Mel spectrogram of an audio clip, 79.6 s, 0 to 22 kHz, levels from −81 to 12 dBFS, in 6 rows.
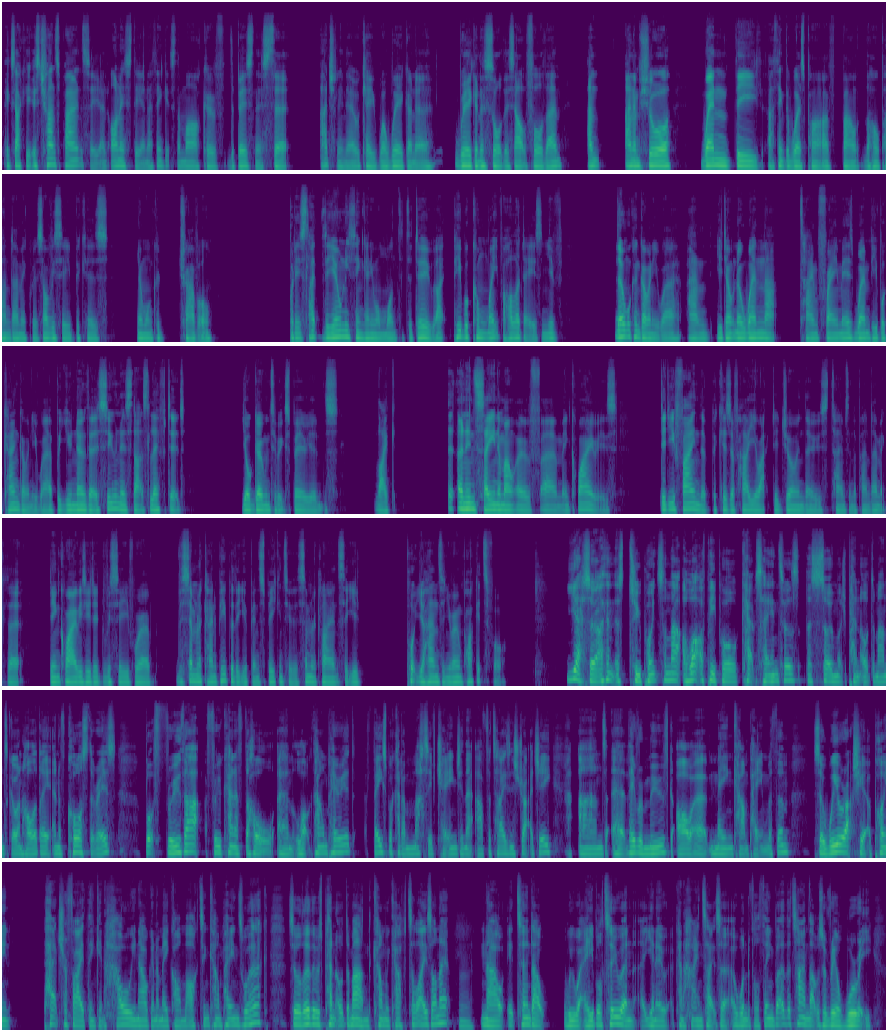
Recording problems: none

